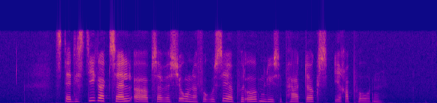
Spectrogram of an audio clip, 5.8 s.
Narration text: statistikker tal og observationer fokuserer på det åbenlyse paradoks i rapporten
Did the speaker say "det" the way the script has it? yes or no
no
